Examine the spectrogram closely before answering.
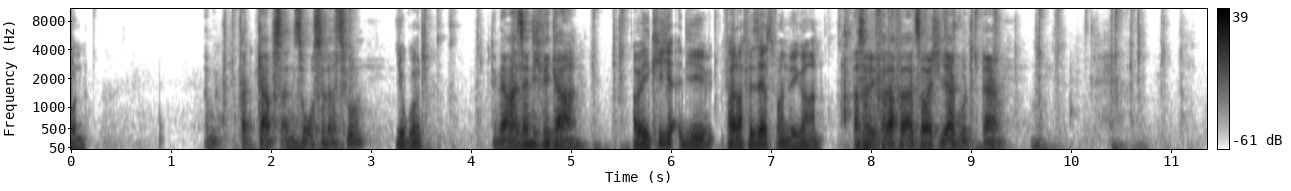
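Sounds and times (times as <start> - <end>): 
speech: 0.0 - 0.2, 1.4 - 9.8
typing on a computer keyboard: 1.4 - 2.8, 3.4 - 6.7, 7.5 - 11.3.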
